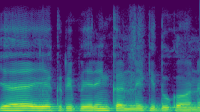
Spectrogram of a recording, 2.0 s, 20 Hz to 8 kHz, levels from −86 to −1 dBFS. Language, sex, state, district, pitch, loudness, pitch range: Hindi, male, Uttar Pradesh, Shamli, 135 Hz, -13 LUFS, 130-140 Hz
